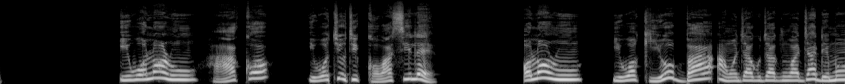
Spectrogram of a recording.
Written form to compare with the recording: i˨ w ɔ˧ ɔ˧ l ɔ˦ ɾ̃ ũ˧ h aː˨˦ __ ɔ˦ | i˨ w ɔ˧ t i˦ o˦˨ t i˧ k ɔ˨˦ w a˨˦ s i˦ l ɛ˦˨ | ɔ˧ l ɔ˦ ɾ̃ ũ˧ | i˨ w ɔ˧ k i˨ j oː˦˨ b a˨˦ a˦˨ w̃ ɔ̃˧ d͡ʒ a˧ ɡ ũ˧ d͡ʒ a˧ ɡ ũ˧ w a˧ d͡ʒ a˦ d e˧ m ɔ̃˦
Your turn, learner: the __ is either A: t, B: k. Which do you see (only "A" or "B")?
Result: B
